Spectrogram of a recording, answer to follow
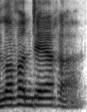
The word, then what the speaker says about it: lavender: household accounts is a lavender. Not lavender, lavender or lavandera if the final E is pronounced in that dialect of English.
